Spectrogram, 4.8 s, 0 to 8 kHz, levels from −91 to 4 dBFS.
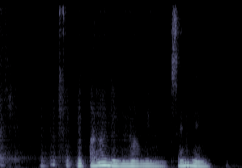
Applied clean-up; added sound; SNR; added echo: neural mask model DeepFilterNet 3.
